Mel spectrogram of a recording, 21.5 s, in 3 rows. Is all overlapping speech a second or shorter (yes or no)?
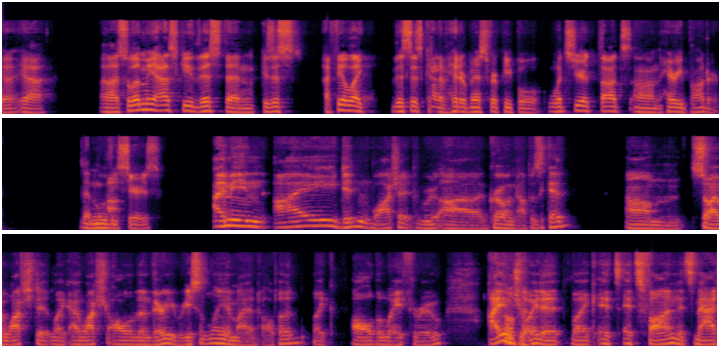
yes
